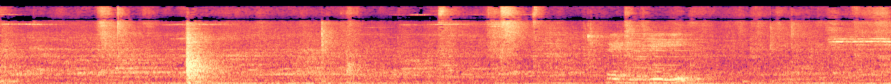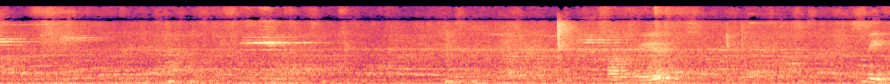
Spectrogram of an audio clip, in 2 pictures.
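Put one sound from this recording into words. Chalk taps and scrapes across a board.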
